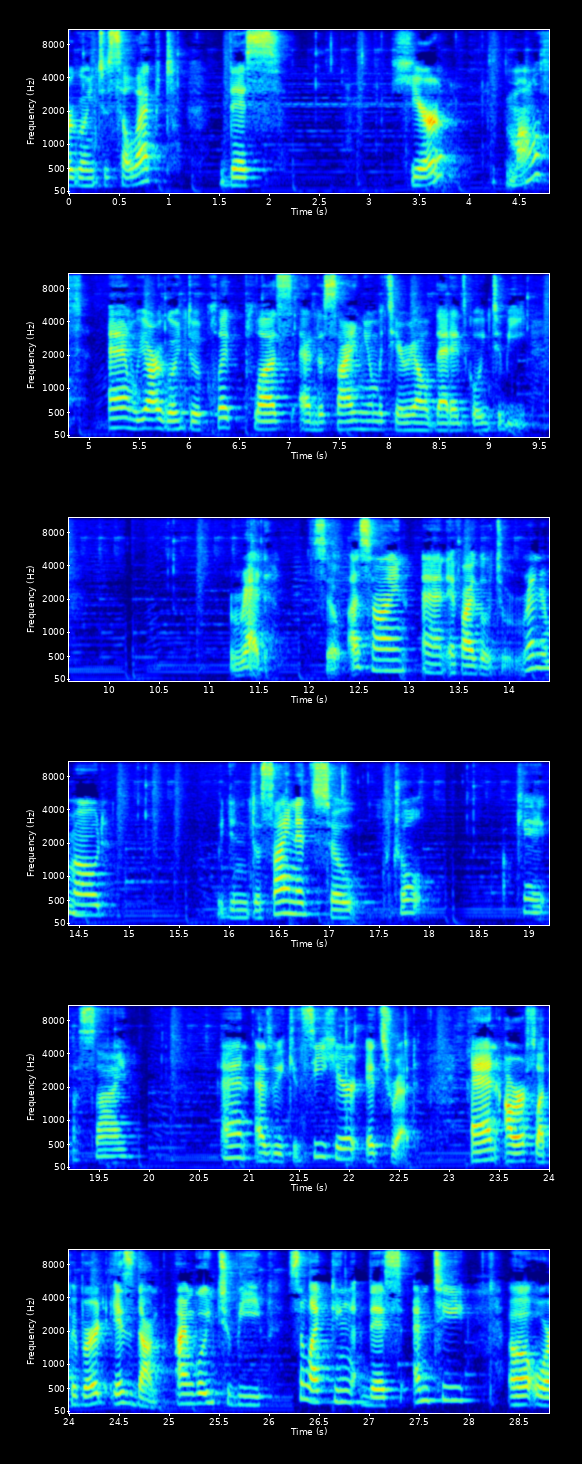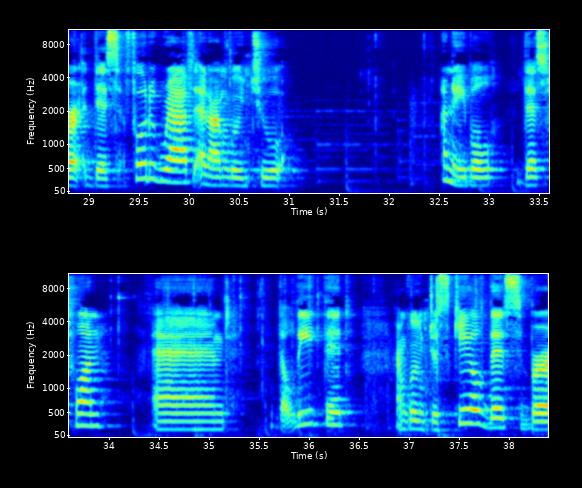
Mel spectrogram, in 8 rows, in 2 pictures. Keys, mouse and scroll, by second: 2.8-3.1 scroll down 6, 3.1 shift+middle click, 3.5-4.8 scroll up 4, 3.8 shift+middle click, 5.7 click, 6.7 click, 7.0 click, 8.0 click, 11.5 click, 12.1 click, 12.5-13.5 scroll down 1, 13.5 click, 13.5-14.9 scroll down 3, 15.1 click, 16.1-16.4 scroll up 5, 17.3 ctrl+z, 18.4 click, 19.7 click, 21.1 click, 21.4-22.0 scroll down 6, 22.0 click, 22.6 Tab, 22.8 middle click, 24.7 middle click, 25.8 click, 26.8 click, 28.2 middle click, 28.8 click, 30.0 click, 30.4 click, 31.9 middle click, 34.0 middle click, 34.0 click, 34.9 x, 35.5 middle click, 36.0 click, 36.3 middle click, 37.3 s.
